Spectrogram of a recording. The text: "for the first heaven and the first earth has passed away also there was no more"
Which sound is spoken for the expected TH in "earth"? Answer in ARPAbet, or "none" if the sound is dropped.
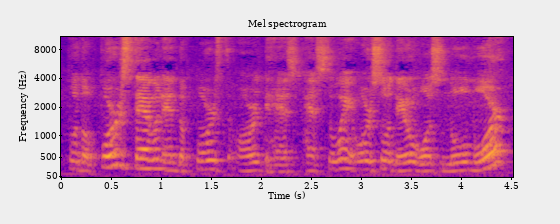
T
